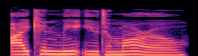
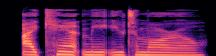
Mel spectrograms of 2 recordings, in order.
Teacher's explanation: In the first sentence, the can is softer. In the second, the can't is stronger.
